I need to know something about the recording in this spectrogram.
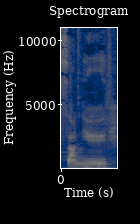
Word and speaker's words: Saneux: Please excuse me because Saneux is actually pronounced Saneux, and I proceeded to pronounce it incorrectly for the entire video.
